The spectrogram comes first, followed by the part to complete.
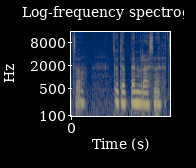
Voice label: "benfras", Welsh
